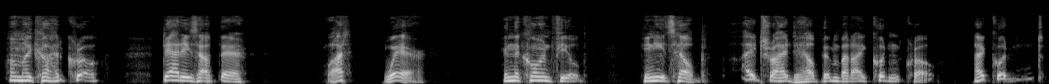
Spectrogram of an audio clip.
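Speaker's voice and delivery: high, loud, panicked and breaking; hysterical rambling. Acted. Injured woman begging Crow to help her father, hysterical. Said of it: "She rambled, hysterical".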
